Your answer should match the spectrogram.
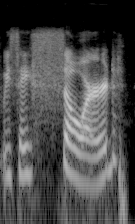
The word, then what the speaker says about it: sword: word the w exactly in the first word sword we don't say the w we don't say sword we say sword and the second one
